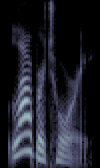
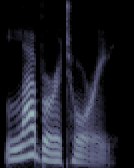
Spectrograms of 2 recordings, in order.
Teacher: A North American speaker is probably going to compress it into three syllables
